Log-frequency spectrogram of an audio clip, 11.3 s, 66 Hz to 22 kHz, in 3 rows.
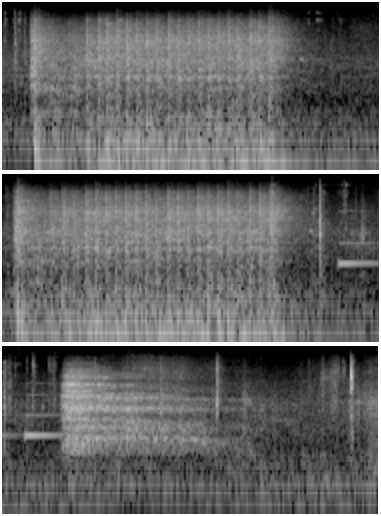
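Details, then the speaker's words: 1995 Pontiac Firehawk that sat over 10 years, after interior cleanup: two long bursts of steady starter cranking, about 2.5 beats a second, never catching, and one of the fans is also making a new noise; crank no start, owner suspects the Opti-Spark. "Also, we got a crank no start, which is something we already fixed."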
